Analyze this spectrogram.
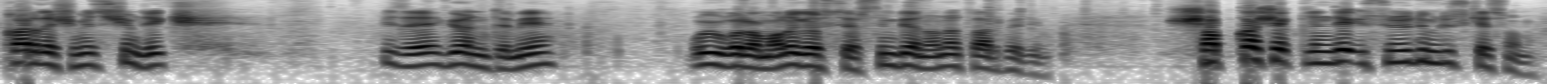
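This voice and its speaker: This is a man with a fairly high voice, recorded outdoors on a mountain through a camera microphone. He keeps up a casual, bossy running commentary. He teases and instructs the friend cooking beside him. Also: fairly quick, fairly bright tone, a little hiss or hum.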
